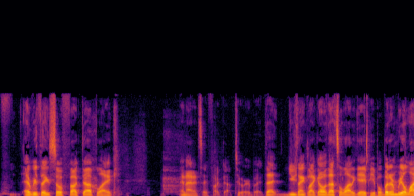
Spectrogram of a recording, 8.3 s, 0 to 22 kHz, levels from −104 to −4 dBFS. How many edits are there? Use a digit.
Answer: 3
